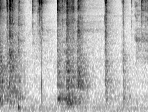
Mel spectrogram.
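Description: Half-dollar coins clicking against each other as a stack of them is slid and fanned through the fingers: a quick, irregular run of small metallic clicks.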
